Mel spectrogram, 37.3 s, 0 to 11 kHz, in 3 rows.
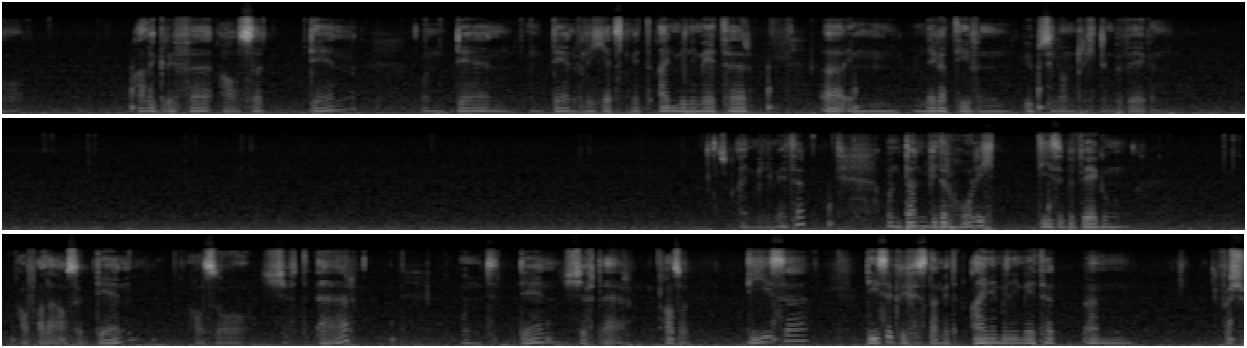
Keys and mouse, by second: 0.6 a, 1.1 a, 2.0-8.4 middle drag, 13.0 g, 24.7-28.1 drag, 28.1 shift+r, 30.7 shift+r.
